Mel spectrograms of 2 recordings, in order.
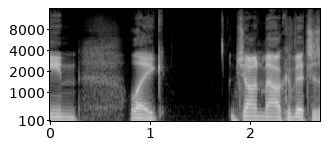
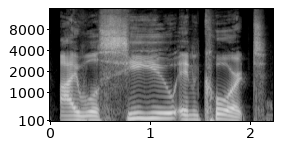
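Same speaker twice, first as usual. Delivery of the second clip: slow, higher theatrical actor impression; John Malkovich; 6 semitones higher, slower than usual. Co-host finishing the film quote, slow mock-grand threat. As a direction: draw out the threat in a put-on voice. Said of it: "finally sounds like the Malkovich I know".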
